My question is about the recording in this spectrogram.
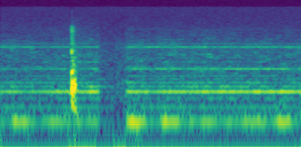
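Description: Near silence: faint room tone with a low steady hum, and one soft click about half a second in.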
